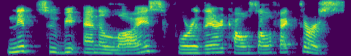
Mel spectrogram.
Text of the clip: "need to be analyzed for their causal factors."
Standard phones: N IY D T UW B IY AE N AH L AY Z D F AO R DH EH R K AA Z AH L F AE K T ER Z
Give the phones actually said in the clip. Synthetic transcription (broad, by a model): N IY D T UW B IY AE N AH L AY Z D F AO R DH EH R K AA S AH L F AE K T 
